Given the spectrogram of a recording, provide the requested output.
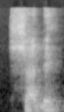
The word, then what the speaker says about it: Ṣadé: Ṣadé, that's the way it's pronounced.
